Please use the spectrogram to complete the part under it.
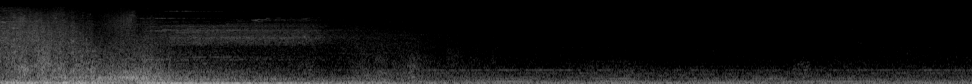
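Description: A bright game fanfare rings out for a victory.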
